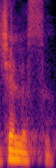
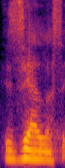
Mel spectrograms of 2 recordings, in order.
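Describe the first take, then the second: First: The word begins with a j sound. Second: The word begins with a z sound. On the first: It sounds like the word meaning envious. The speaker calls it wrong. "발음이 안 좋은데요, 제가" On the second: It means full of zeal. The speaker calls it right. "zealous 이렇게 해야지 되죠"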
